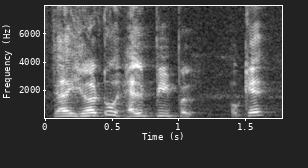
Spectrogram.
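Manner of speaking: ordinary talk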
